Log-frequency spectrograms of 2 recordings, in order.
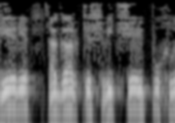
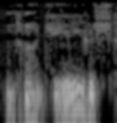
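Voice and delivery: trembling; 4 semitones lower, 11 dB quieter than usual. A narrator's reading. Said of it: "дрожащим".

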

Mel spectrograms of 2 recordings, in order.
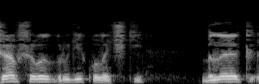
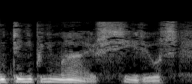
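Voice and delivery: whimpering. Acted. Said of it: "проскулил Петтигрю".

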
